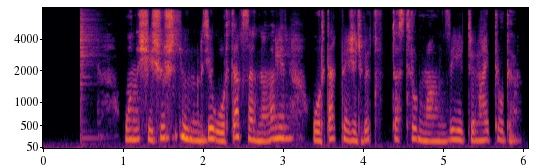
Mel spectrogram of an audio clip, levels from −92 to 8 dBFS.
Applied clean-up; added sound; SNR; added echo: neural diffusion model UNIVERSE++.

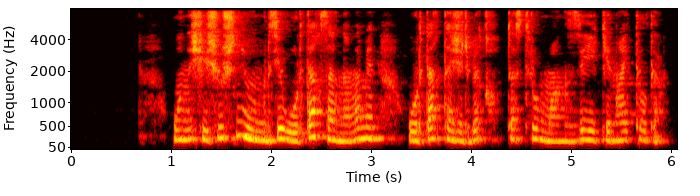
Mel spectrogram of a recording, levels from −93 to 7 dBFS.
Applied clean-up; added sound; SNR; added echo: none; none; none; none.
